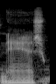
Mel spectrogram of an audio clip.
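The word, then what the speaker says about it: Gnash: His stage name is Nash, stylized as Nash with a silent G.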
